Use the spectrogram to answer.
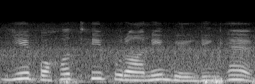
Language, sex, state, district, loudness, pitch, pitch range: Hindi, female, Punjab, Fazilka, -14 LUFS, 215 Hz, 195-235 Hz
